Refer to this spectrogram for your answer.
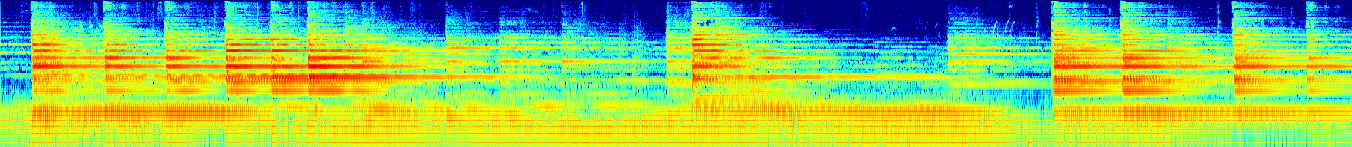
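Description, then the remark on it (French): Large abbey bells at Fontevraud ring a specially composed chime in a slow, melodic sequence of strikes, their deep tones overlapping and sustaining, heard close and loud in the abbey gardens right beside the newest bell, with no voices. “Et en effet, elles sonnent et je dirais on a été même plus loin, puisque chaque année, un compositeur est invité à composer une sonnerie spécialement pour Fontevraud.”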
